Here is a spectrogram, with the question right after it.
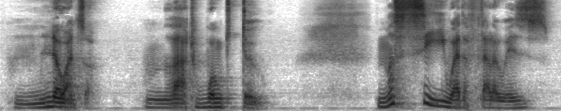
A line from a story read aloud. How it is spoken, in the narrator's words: the voice grumbled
